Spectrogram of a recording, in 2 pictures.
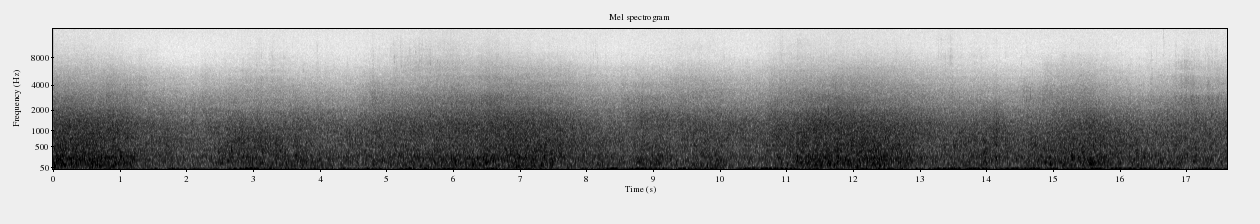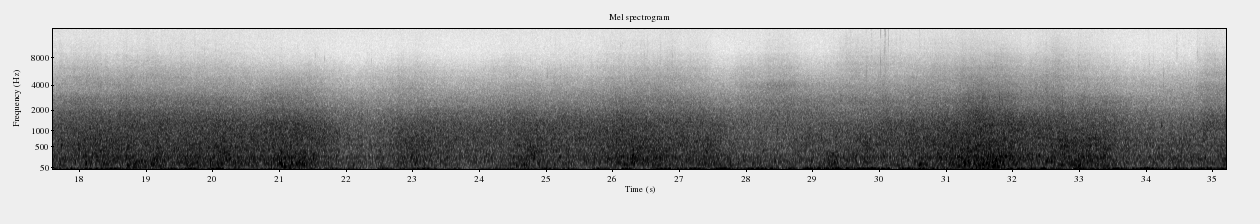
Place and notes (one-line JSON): {"title": "South West Beach, Notia Rodos, Griechenland - Rhodos, South-West Beach", "date": "2021-10-23 11:00:00", "description": "Mediterranean Sea on the beach at noontime. Only a slight breeze. The place is called Wave-Beach by the locals, due to the sea usually building up high waves on this side of the island. Not so on this day which made recording possible. Binaural recording. Artificial head microphone set up on the ground, about four meters away from the waterline using an umbrella as windshelter. Microphone facing north west .Recorded with a Sound Devices 702 field recorder and a modified Crown - SASS setup incorporating two Sennheiser mkh 20 microphones.", "latitude": "35.96", "longitude": "27.73", "timezone": "Europe/Athens"}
